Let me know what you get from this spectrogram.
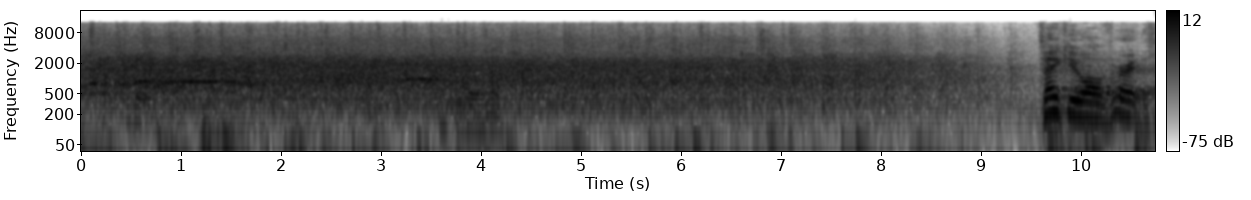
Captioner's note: applause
